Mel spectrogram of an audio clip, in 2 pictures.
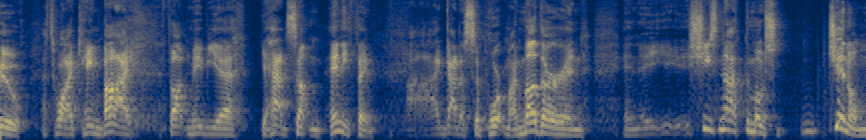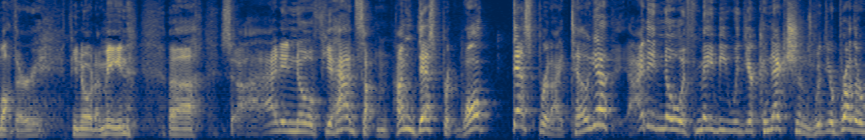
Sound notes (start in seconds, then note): none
